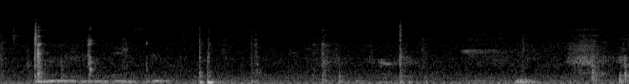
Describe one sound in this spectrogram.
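Bread and fillings are handled and set down on a plate with soft taps and rustles.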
